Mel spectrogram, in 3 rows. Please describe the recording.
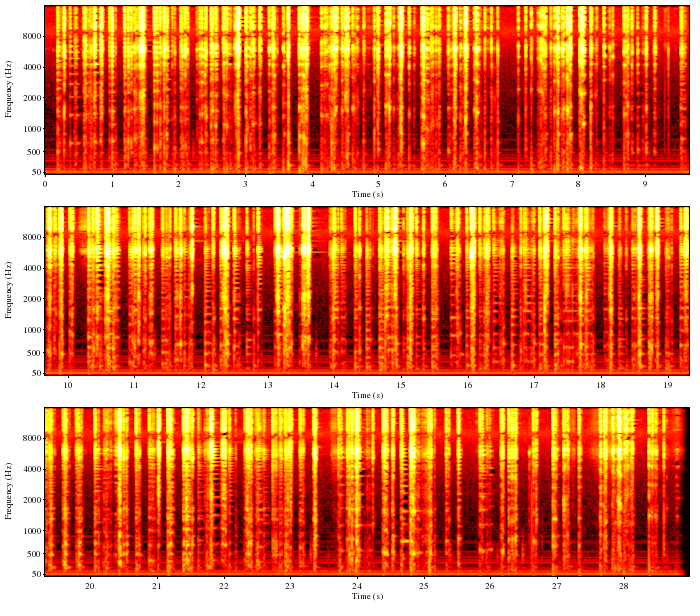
Razor Blade On Acoustic Guitar - 8 of 8
[[This sound pack contains 8 sounds total, and this is # 8 of 8.]]
Use it, sell it, do anything and everything with it. I only hope it's useful for someone! However, I'd love to hear about any projects you use my sounds with!!
Abstract, creepy sounds I recorded after watching this video on Hans Zimmer's creation of the score to the original Dark Knight soundtrack:
(Fascinating video, give it a watch! :D)
- I found an old rusty razorblade (if it ain't rusty it ain't emo, amiright? amiright? Oh god that's in poor taste)
- and just started scraping it over the copper-wound strings of my Seagull S6 acoustic guitar in which I've installed an electronic pickup.
- Recorded into Reaper on my mid-2014 Macbook Pro, via direct in through a Zoom H4N in audio-interface mode.
Only processing: gentle EQ highpass at 95 hz. And some slight gain reduction.
These sounds remind me somehow of creepy film scores where the strings do that erratic pizzicato thing that sends tingles up your spine.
